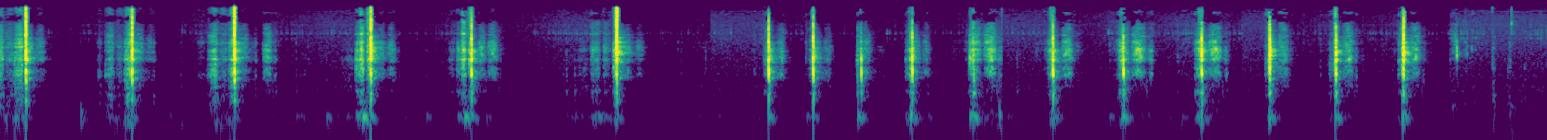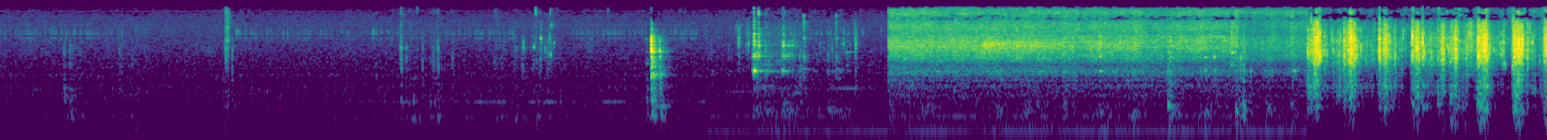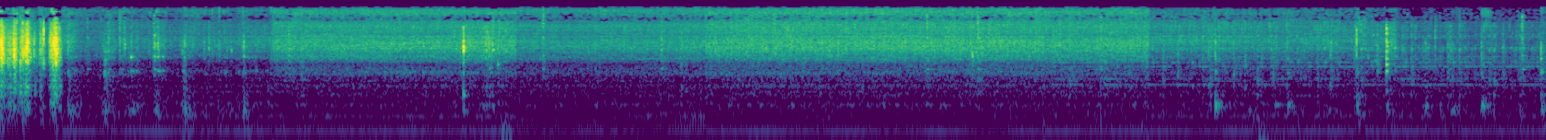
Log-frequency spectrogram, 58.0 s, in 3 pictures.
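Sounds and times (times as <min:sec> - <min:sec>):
vegetables sizzling in a pan: 0:30.4 - 0:56.2
vegetables splashing in water: 0:35.7 - 0:39.5.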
